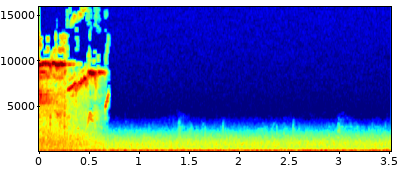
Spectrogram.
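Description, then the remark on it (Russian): The sound of a city with chirping birds as it would sound on Mars, from the Sounds on Mars website: a steady, muffled low rumble with the high tones stripped away, so no birdsong comes through. Only a brief brighter trace appears at the very start before it becomes a dull drone. “как вы слышите, высокочастотные звуки практически пропали, птиц не слышно, остался только низкочастотный гул.”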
